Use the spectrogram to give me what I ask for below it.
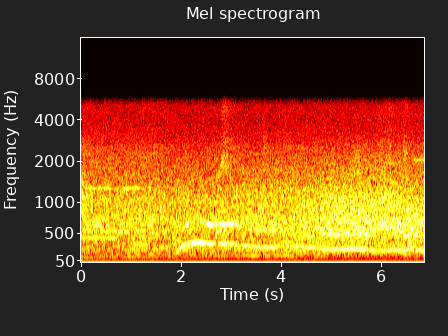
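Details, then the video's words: Two cats talking to each other: a single long, low, moaning yowl swells up sharply, then holds and slowly sinks over about five seconds, over a steady background hum. "Two cats talking"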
